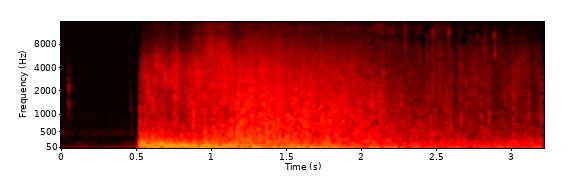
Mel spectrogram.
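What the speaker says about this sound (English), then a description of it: "I just took a rocket to the face." A rocket explosion in the Max Payne video game on PS4 erupts suddenly after a near-silent moment, a loud close boom whose heavy rumble and debris roar decay slowly over about three seconds.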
